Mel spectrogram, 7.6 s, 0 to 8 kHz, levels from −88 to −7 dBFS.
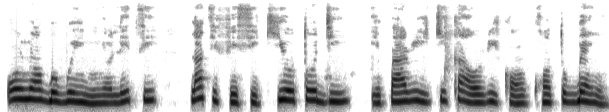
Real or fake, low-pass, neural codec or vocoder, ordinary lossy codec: real; 7.2 kHz; none; none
